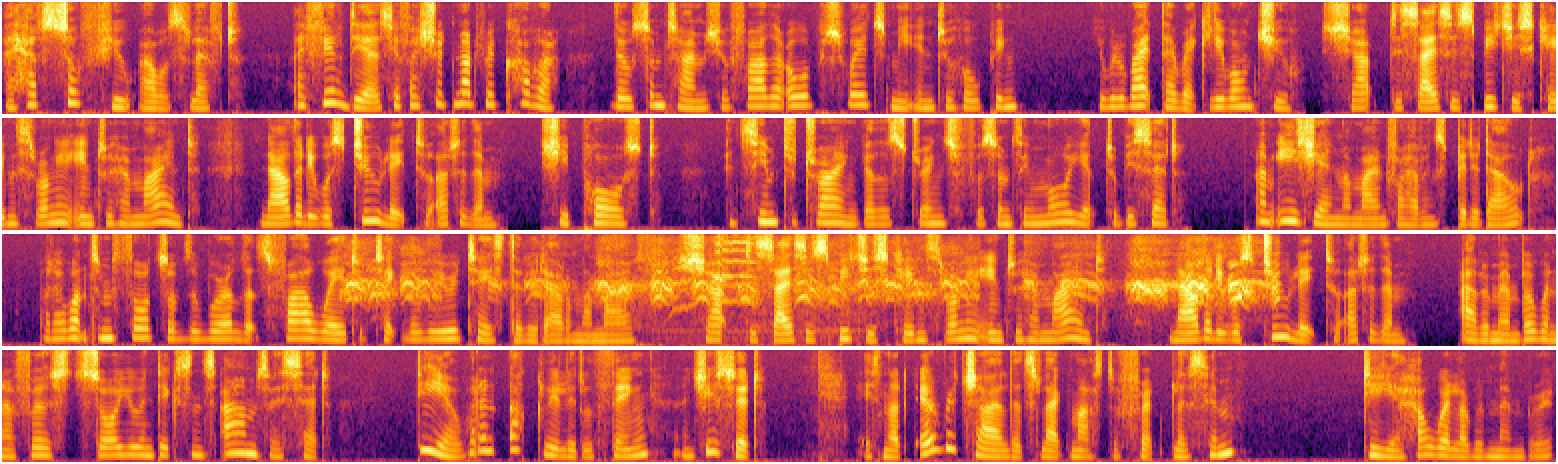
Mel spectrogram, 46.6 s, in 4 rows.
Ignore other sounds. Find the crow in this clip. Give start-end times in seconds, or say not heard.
25.8-32.9.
